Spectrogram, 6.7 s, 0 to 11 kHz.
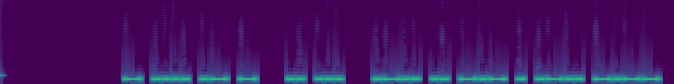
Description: Morse code, heard as a keyed tone, about 25 wpm, 700 Hz. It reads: THAT IS LIKELY
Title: Sentences from Top 1000 Words - Review Part 4 - 25wpm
